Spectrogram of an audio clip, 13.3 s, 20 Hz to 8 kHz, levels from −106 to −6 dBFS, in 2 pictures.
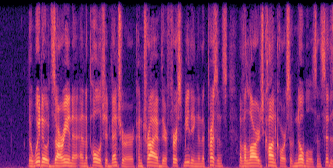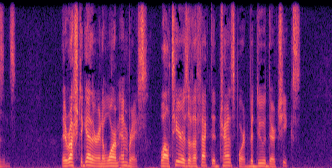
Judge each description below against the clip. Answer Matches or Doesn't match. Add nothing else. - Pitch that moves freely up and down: Doesn't match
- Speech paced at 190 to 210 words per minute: Doesn't match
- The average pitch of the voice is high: Doesn't match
